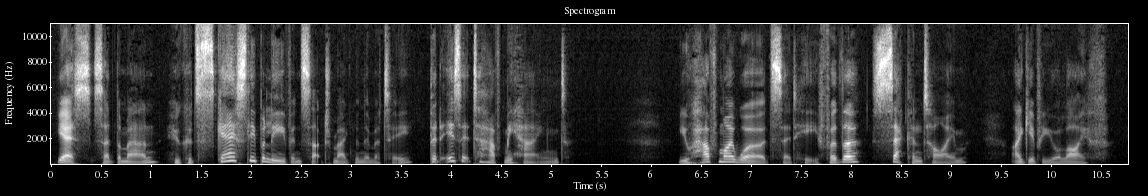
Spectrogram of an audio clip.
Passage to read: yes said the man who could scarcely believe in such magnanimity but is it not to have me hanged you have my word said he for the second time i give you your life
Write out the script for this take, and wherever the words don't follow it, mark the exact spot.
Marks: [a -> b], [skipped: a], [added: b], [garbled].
yes said the man who could scarcely believe in such magnanimity but is it [skipped: not] to have me hanged you have my word said he for the second time i give you your life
